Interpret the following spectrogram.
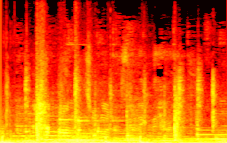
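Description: Background music with a heavy bass line and a steady drum beat.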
